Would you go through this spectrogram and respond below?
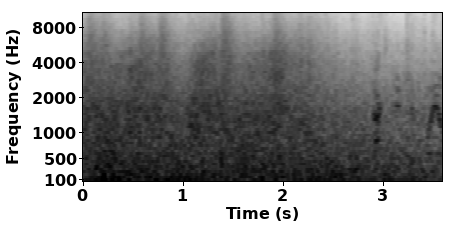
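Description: Artillery fire in the WARNO strategy game, a dense continuous rumble of overlapping booms and blasts that fills the whole span, steady and heavy with no clear gaps between impacts.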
